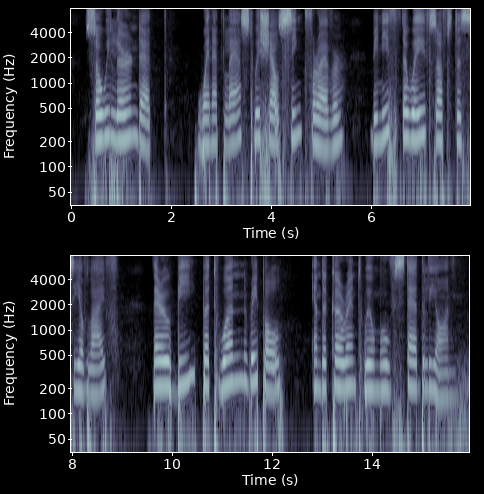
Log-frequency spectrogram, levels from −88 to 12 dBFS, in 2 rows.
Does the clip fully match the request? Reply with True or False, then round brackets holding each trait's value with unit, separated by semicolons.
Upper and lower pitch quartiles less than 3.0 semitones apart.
True (2.4 semitones)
